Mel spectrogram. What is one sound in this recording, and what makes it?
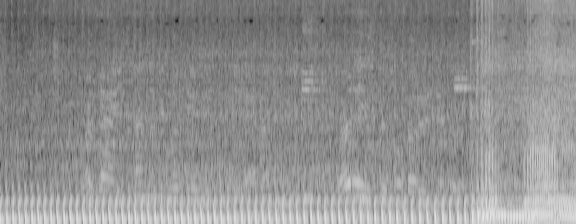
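A motorcycle engine idles with a steady, fast putter.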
